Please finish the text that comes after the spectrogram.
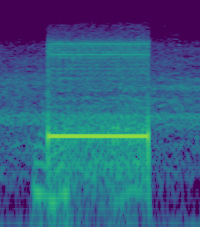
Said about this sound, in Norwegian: for å være helt sikker, så ringer vi til henne nå.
